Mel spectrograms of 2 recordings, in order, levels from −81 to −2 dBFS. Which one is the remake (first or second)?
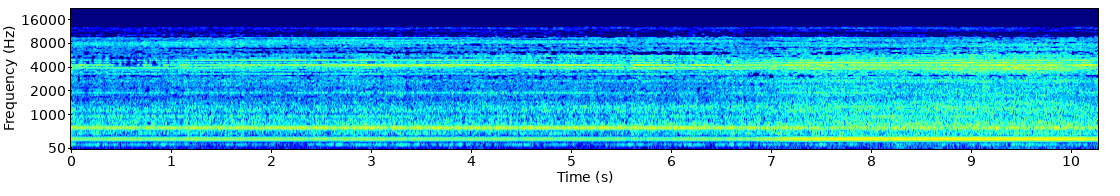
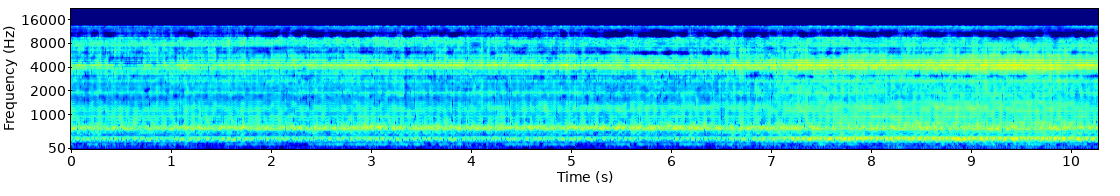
second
